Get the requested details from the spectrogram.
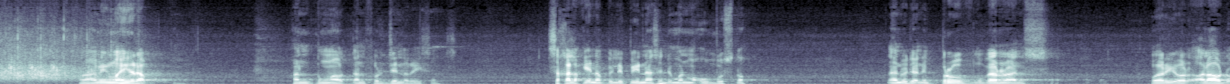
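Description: An older man speaks calmly into a microphone over loudspeakers in a large hall.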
